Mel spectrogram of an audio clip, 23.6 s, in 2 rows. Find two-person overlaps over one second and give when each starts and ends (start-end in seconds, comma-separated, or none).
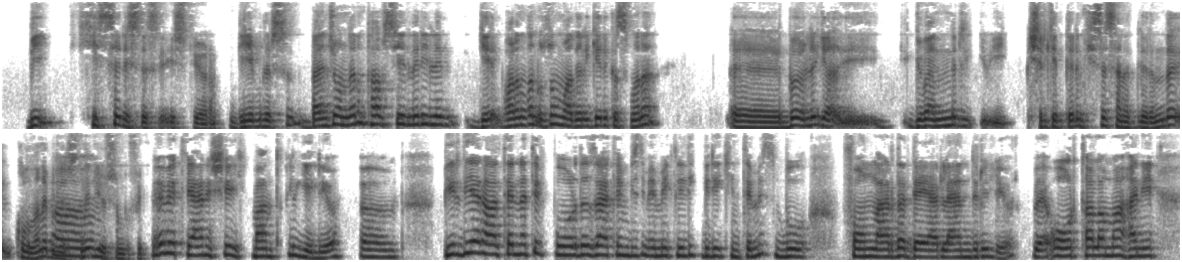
none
